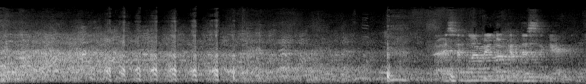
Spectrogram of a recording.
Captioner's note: laughter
